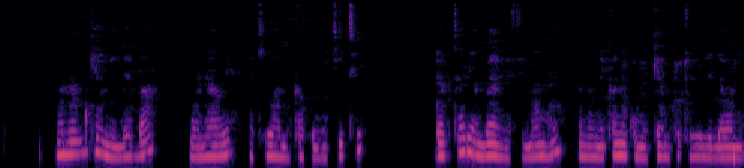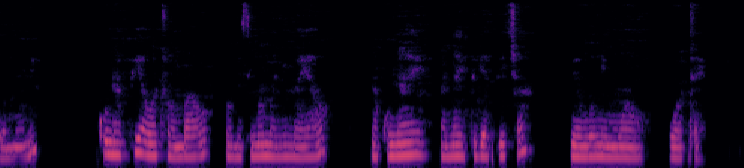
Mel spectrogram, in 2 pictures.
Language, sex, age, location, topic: Swahili, female, 18-24, Kisumu, health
